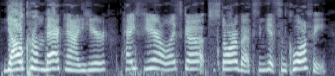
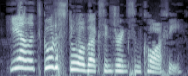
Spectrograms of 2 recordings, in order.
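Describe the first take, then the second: First: Higher-pitched Southern twang from Tennessee; Tennessee accent. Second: Said in the usual way. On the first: Retold or imitated. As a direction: imitate a friend's folksy Tennessee accent. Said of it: "she talks like this". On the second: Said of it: "just talking like my normal self".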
